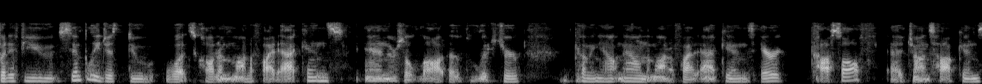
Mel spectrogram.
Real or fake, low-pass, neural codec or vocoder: fake; 7.2 kHz; vocoder, 22.05 kHz, 80 mel bands, HiFi-GAN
